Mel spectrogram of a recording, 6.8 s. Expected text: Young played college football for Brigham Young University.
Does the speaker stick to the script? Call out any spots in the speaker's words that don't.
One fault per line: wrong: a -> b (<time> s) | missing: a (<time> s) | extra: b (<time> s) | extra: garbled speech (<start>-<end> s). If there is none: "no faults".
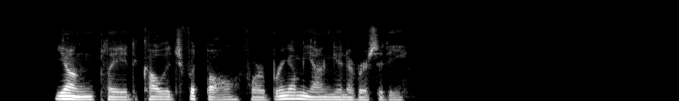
no faults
